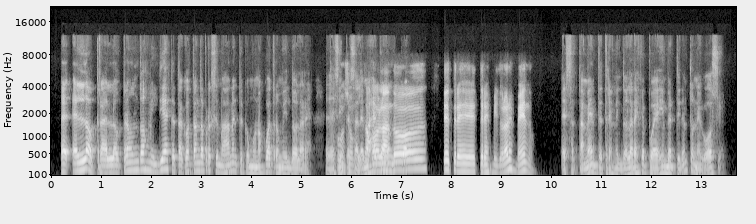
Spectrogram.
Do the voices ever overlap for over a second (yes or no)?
yes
